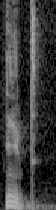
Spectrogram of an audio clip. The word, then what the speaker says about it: eat: Pero el verbo, sobre todo, eat, aunque se pronuncia eat, la pronunciación es it it it it it Así, it. Número 4. Dormir. Escrito S-L-E-E-P.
